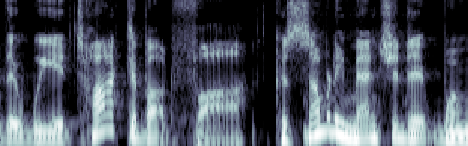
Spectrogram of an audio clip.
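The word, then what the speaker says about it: pho: do have to confess this morning I tried far without you and and why is it called it's spelled p-h-o but it's pronounced so I'm so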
